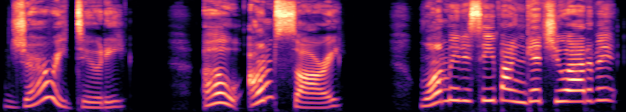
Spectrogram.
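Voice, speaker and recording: A woman's voice: very high-pitched, big pitch swings, moderate pace, fairly bright tone, dry recording, studio quality, heavily acted. A woman playing an eager, scheming small-town dreamer in a cartoon, chatty and enthusiastic. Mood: persuasive. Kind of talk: animated comedy dialogue.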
